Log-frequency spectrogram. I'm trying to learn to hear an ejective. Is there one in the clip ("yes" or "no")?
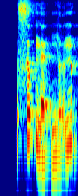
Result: no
